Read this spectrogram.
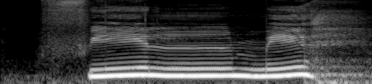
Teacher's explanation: Karena alif lam di depannya bertemu huruf qamariyah yaitu mim. Maka lam sukun ini kita baca dengan jelas, diidharkan. Oleh karena itu biasa disebut dengan idhar qamari.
